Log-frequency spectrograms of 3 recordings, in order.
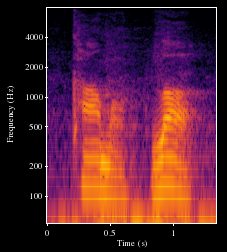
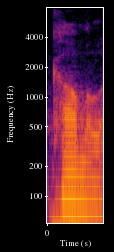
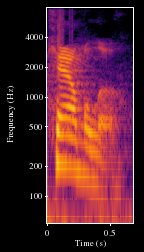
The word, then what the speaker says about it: Kamala: let's not be disrespectful it is kamla Harris Kamala kamla we like money right you know we like commas comma La it's very simple if you like money say say her name properly Kama K Kamala like mamala people like mamala it's not CA it's Kamala K La K La all right ladies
